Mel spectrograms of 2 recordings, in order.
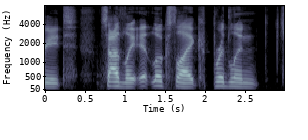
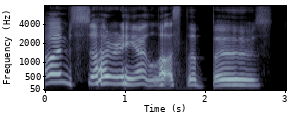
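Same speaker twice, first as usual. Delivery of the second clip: very slow, high, drawn-out, weeping, sobbing speech; 5 semitones higher than usual. Voicing a sobbing character apologizing to his captain: sobbing while talking. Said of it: "he's sobbing as he s-, looks at, uh, his captain and goes".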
